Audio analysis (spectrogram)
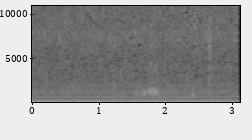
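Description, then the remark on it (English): A neighbor's car engine idles steadily at 1 o'clock in the morning, a continuous low, droning rumble that holds level throughout, moderately loud, with no voices. “I have my neighbor's on. Jesus Christ, 1 o'clock in the morning.”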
